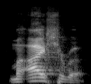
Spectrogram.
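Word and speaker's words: מעשר: It means 10th in the Hebrew. It's pronounced ma'ashara.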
